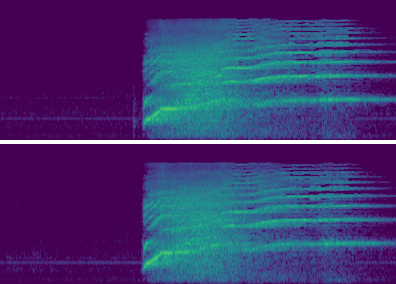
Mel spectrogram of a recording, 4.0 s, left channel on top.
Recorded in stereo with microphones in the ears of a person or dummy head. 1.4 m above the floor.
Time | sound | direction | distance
1.4 | a scream | 20° right (ahead or behind) | 0.8 m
